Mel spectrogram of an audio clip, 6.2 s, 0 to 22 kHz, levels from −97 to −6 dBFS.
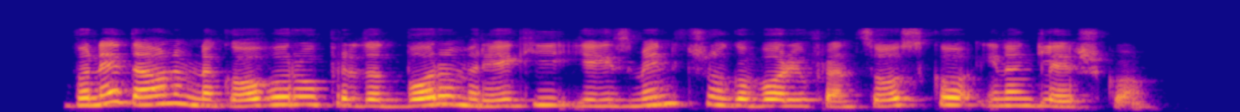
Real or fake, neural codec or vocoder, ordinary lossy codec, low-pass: real; none; none; none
